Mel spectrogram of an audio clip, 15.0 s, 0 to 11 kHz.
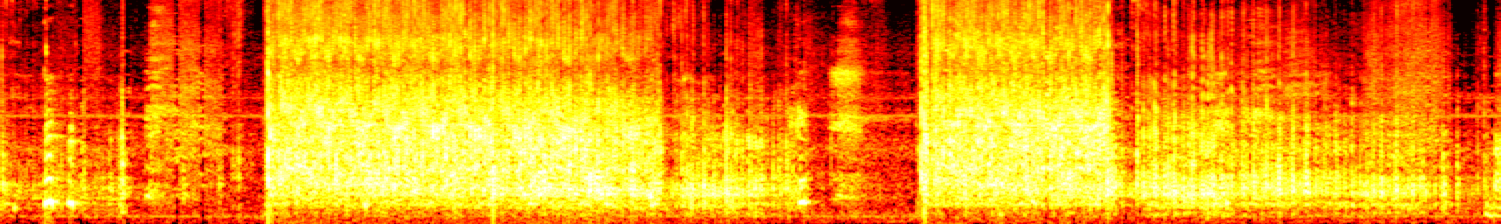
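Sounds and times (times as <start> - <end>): plastic ball rolling on plastic track: 2.6 - 8.2, 9.2 - 15.0.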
